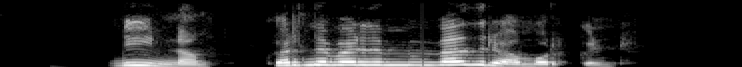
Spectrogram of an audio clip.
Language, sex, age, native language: Icelandic, female, 18-19, Icelandic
